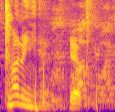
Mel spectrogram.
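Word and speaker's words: Conyngham: and you know you the way it's spelled the way it sounds it spelled like Coney Island yeah people have a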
